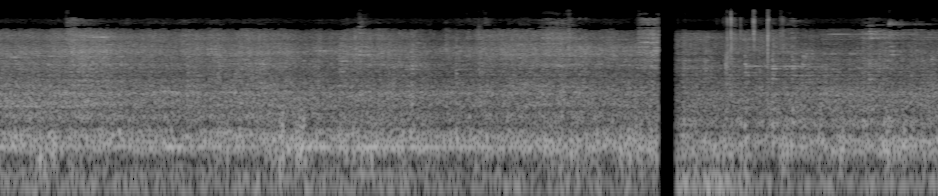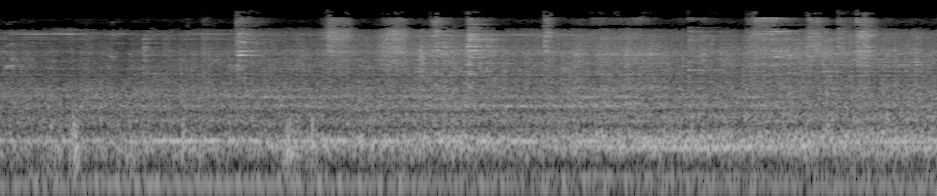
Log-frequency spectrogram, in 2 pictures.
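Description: CPKC train cars rolling past on the rails: a steady rumble with wheel-on-rail clatter. The sound cuts out for an instant about seven seconds in.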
